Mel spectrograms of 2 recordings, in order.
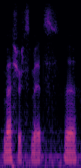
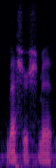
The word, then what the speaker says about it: Messerschmitt: going up against bf109s or master smiths messerschmitt there we go i said it wrong so what i could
